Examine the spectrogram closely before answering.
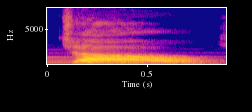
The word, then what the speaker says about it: ciao: pronunciation हम देखते इसकी करेक्ट प्रनंसीएशन आफ कि चाव हां याद रहे किसी को कहने देना चारों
